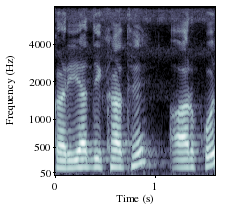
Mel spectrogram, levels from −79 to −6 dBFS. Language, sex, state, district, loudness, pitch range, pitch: Chhattisgarhi, male, Chhattisgarh, Raigarh, -17 LUFS, 140-175 Hz, 145 Hz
